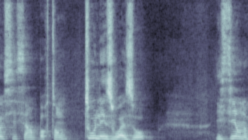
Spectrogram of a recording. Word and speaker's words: oiseaux: E a u donc ces trois lettres font le son o et donc tu as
